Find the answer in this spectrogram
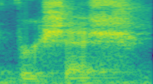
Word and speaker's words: Wrzeszcz: name is Anthony and apparently his last name the way you pronounce is like veresh or something like that um shout out to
